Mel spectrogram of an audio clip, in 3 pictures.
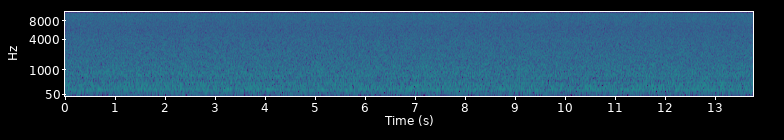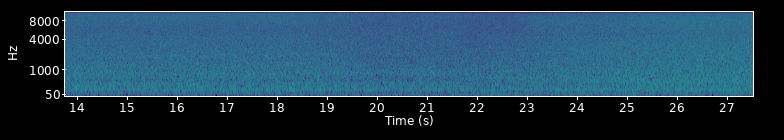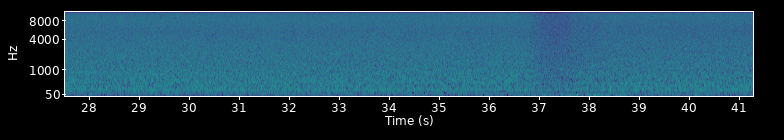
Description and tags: in the forest 2
A rushing stream in Norway.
